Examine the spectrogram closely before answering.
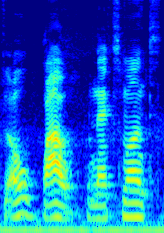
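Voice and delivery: ordinary talk, nothing marked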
